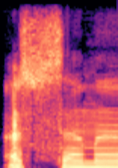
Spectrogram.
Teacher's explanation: Kalau mad tabi'i kemarin kita bahas 2 harokat saja, mad wajib muttasil adalah 4 atau 5 harokat. Jadi lebih panjang.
